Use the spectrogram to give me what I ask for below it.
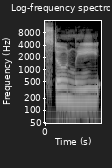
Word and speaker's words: Stoneleigh: our show notes but Stone Lee is spelled not Le but l e i GH thank you so much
